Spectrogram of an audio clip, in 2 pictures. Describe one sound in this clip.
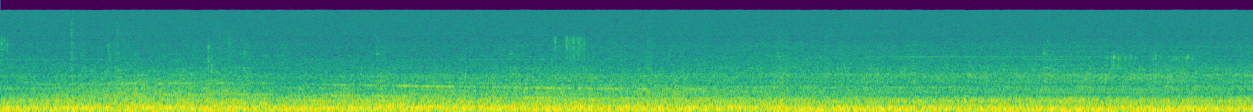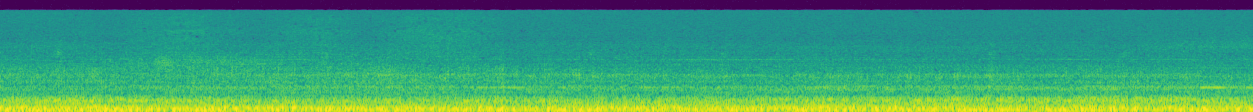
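A vehicle's engine rumbles low and steady as it drives over rough ground.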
